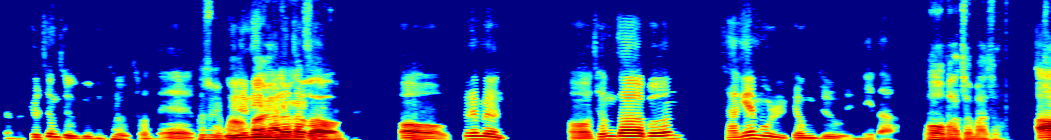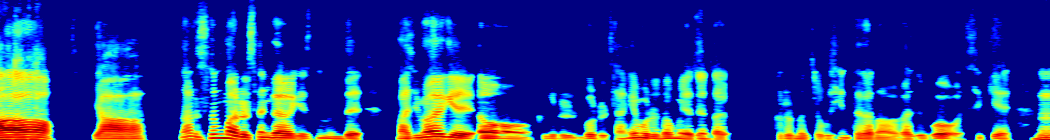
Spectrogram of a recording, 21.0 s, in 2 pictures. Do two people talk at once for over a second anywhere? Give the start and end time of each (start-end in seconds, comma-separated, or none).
2.0-3.4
